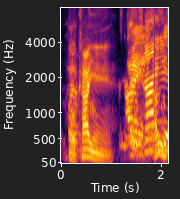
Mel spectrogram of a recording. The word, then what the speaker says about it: Cayenne: the Scion, the Ceyenne. Oh, Cayenne.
